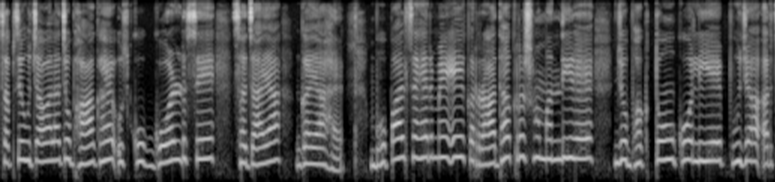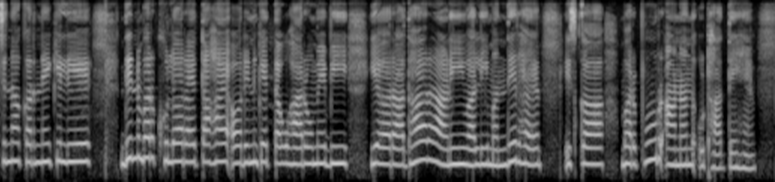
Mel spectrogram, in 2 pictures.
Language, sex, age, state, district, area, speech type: Hindi, female, 60+, Madhya Pradesh, Bhopal, rural, spontaneous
